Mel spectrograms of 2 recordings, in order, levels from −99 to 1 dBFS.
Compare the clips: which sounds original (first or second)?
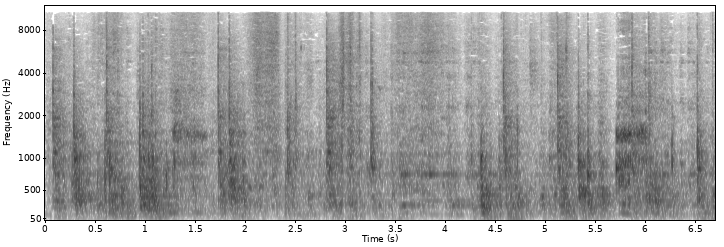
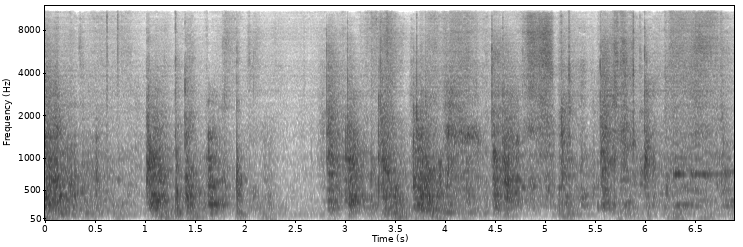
first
